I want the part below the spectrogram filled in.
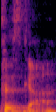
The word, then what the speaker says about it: Pisgah: Pisgah.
